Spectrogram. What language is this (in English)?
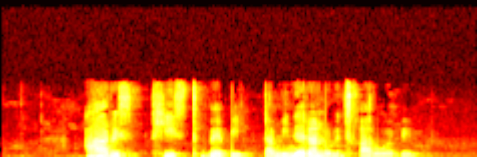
Georgian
